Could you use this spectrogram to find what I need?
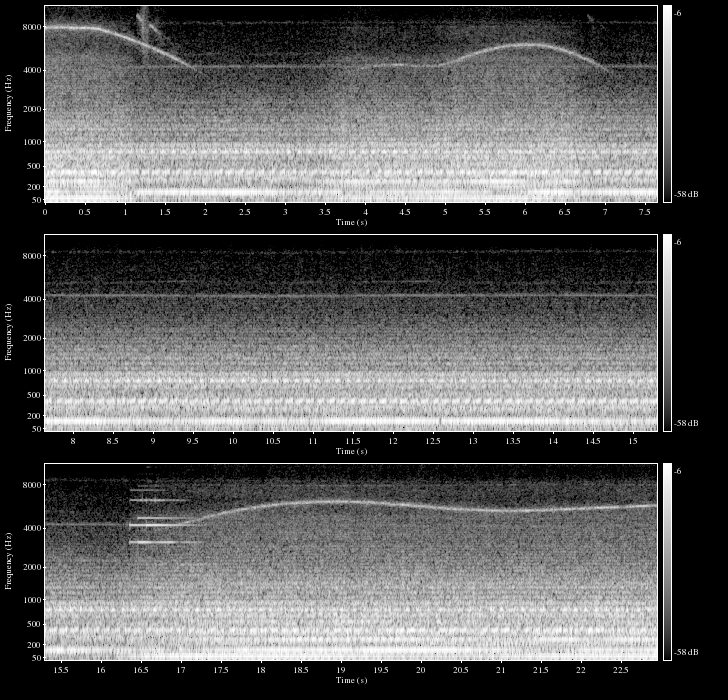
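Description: A truck engine drones steadily as it drives along a highway.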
